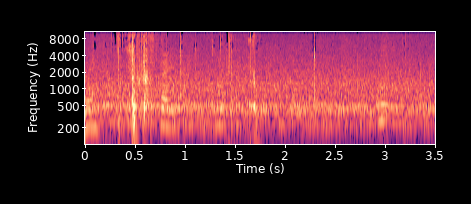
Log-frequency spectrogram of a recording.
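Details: A bee swarm being hived, walked into a new hive after capture from a large tree, makes a loud, even buzzing hum with a few quick knocks early on.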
